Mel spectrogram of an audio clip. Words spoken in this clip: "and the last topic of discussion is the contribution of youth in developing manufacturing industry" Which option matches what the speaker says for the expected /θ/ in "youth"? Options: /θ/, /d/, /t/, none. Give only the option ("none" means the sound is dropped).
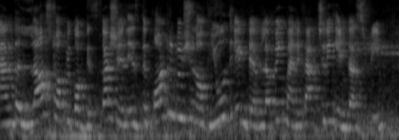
/t/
